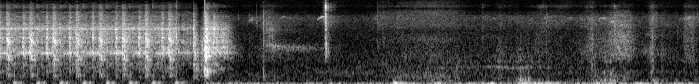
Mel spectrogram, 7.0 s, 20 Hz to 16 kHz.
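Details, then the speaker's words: 1987 Four Trax ATV that sat 3–4 months into winter and already needed carb work: cranks with a steady rapid chug for about two seconds, then only clicks; it turns over but won't start. "so as you can see went to use my four tracks and it doesn't want to start which is not real surprising cuz it's probably been sitting here for 3 or 4 months"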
